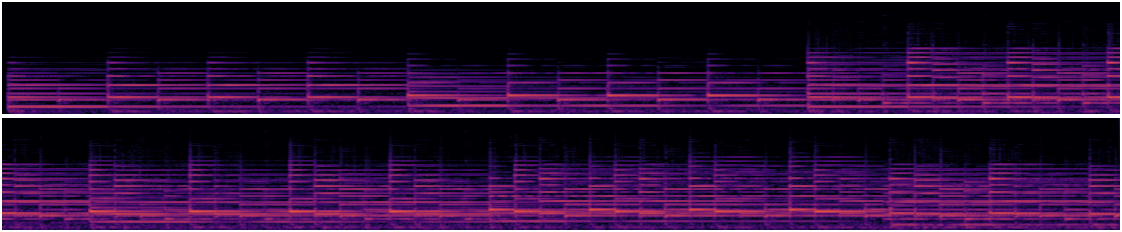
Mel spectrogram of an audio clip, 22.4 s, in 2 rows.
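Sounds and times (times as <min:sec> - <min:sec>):
solo piano: 0:00.0 - 0:22.3.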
